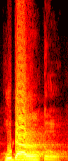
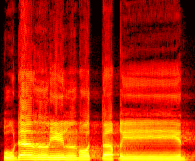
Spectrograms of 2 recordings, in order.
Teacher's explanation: N-nya tanwinnya ketemu l tuh. Karena n-nya ketemu l, karena tanwinnya ketemu lam, maka bunyi n-nya, bunyi tanwinnya hilang. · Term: idgham bila gunnah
